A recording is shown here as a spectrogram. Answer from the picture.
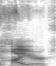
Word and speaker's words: Heyer: Uh, today I have a very special guest, Gary Hire. Right, that's how I uh pronounce it.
